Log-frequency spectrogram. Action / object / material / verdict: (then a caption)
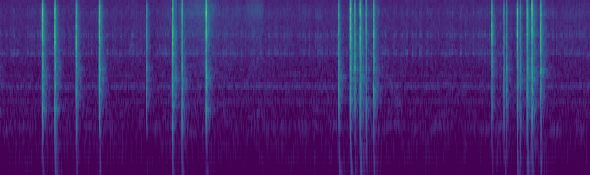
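tap / plastic CD jewel case / plastic / none. Long fingernails tap and drum on the top of a small, flat, hollow clear plastic CD jewel case lying on a patterned surface. Sharp, bright clicks with almost no ring come in three bursts: a slower run of taps, then two quick rolling flurries.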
